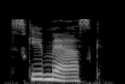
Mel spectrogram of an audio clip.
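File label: "ski mask", British English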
